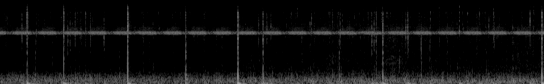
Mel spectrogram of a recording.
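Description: A cricket trills steadily and high-pitched over the crackle and low roar of a campfire.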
